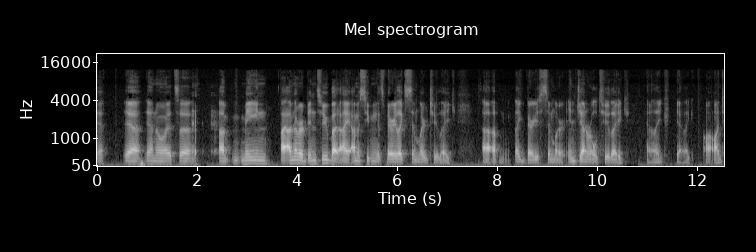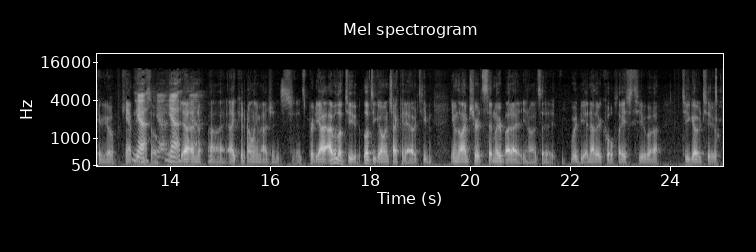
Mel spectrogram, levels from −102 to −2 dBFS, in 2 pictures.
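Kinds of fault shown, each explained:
Echo with no canceller: present throughout the speech, every phrase is followed after roughly 400 ms by a fainter repeat sitting about 14 dB below it. The far end is playing the call through a loudspeaker, and its microphone captures that playback and sends it straight back, with no echo cancellation to strip it out. After the network round trip, the returned copy arrives thinner and trails each phrase.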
